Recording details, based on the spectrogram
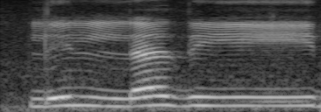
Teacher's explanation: زال کو نرمی کے ساتھ پڑھیں گے اور یا کے ساتھ ملائیں گے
